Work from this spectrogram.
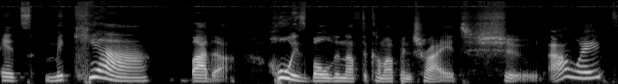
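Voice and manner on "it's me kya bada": Jamaican patois accent with kya stretched long. Teaching how to say "I can't be bothered": Jamaican patois pronunciation. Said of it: "we don't really say it like that".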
